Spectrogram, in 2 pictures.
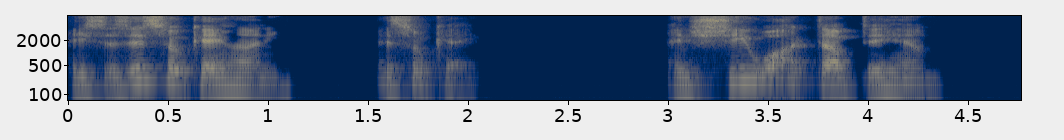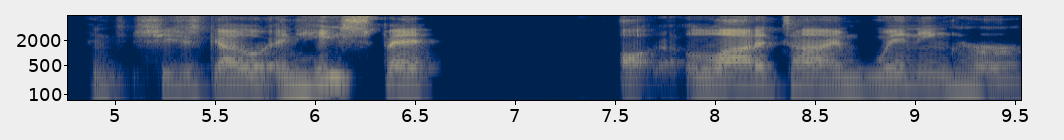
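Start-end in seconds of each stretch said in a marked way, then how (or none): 0.3-2.1 really sweet, comforting voice. Retelling a man reassuring a scared little girl, in a really sweet voice. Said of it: "in a really sweet voice".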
